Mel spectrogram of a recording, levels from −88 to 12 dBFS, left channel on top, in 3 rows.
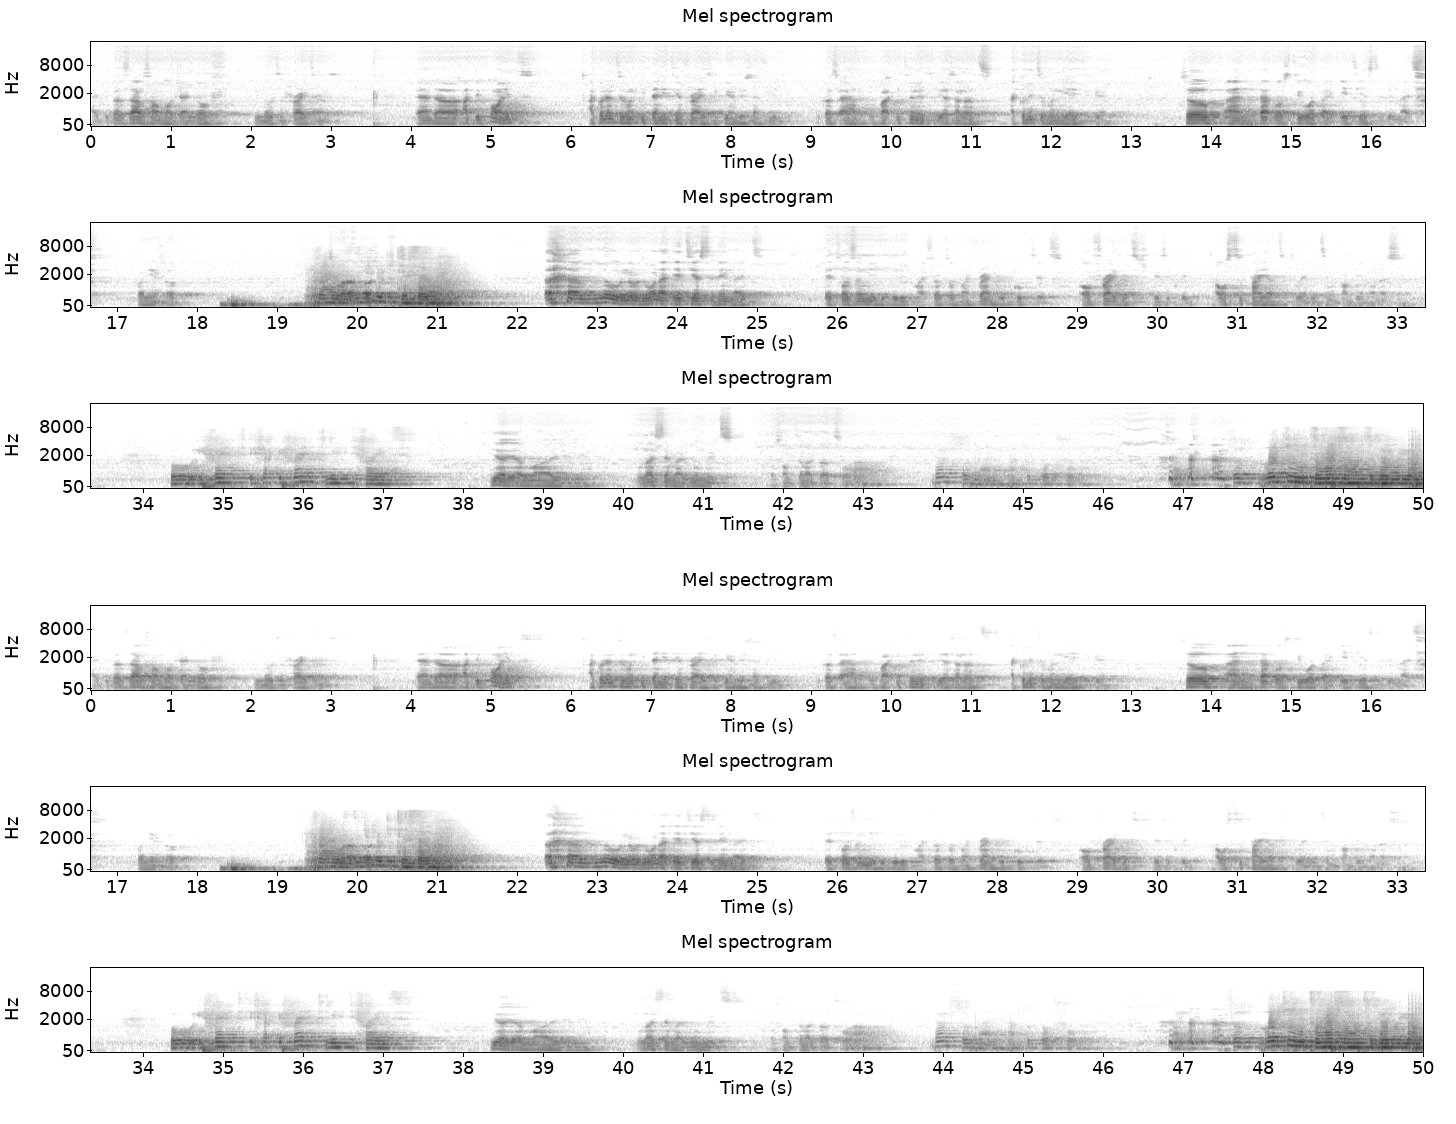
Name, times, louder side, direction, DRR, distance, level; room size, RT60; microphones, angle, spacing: voice 1, 0.0-1.5 2.0-3.0 4.1-5.5 6.2-8.6 9.2-11.1 11.6-12.7 13.7-16.7 17.3-17.7 19.7-20.5 22.3-24.9 25.8-28.6 29.0-29.6 30.0-30.4 30.7-30.9 31.2-31.5 31.7-32.9 38.3-39.6 40.2-41.3 42.0-42.6 46.7-47.6, left 2 dB, 75° left, 6 dB, 2.3 m, -35 dB
voice 2, 19.4-21.2 34.3-37.1 42.7-43.1 43.9-44.9 45.2-45.7 46.9-47.0 47.6-49.9, equal, 25° right, 3 dB, 4.2 m, -25 dB
26.5 x 24.0 x 9.3 m, 1.3 s
head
